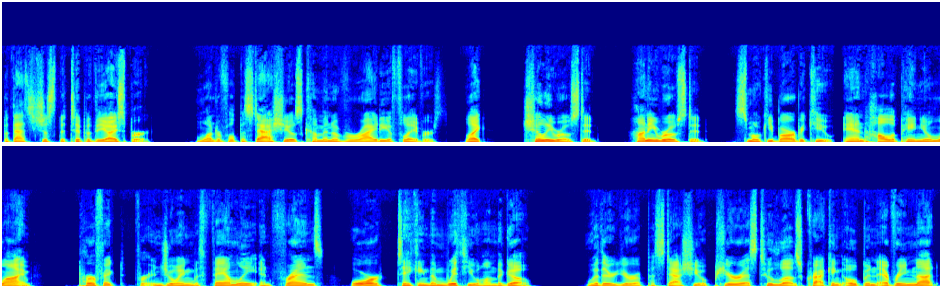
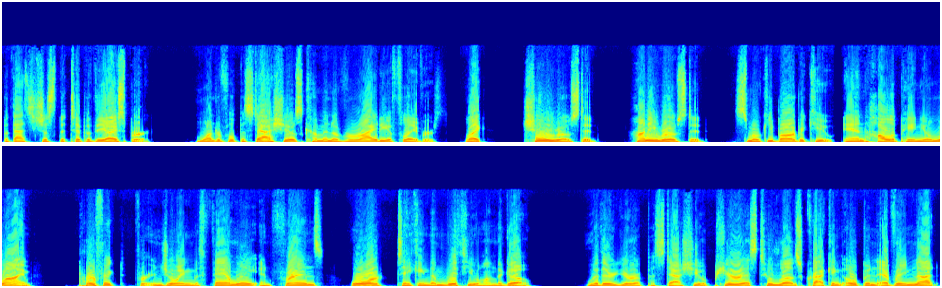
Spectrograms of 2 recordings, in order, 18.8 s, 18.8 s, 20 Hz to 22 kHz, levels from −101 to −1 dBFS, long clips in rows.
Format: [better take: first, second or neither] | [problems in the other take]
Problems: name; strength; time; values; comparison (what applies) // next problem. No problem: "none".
first | distortion; heavy; 15% of the sound clipped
